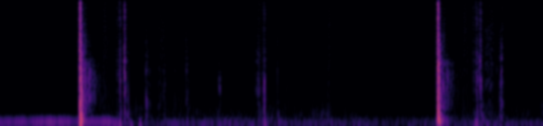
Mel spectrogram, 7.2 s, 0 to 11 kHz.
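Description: Two shots from a CZ 457 Varmint MTR bolt-action .22 LR rifle firing CCI Standard Velocity ammunition, about five seconds apart. Each shot is a sharp crack followed by a few quieter clicks.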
